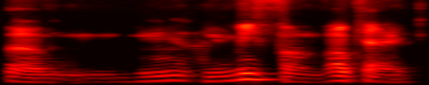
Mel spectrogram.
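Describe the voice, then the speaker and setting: A man presiding as hearing officer at a public hearing, speaking in a measured, procedural way with frequent hesitations. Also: on the low side, lively intonation, darkish tone, slightly rough.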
